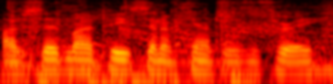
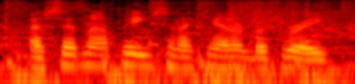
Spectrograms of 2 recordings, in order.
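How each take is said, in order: First: It is said in the speaker's ordinary accent. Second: It is said in a southern American accent. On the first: The speaker calls it wrong. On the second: The speaker calls it right.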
